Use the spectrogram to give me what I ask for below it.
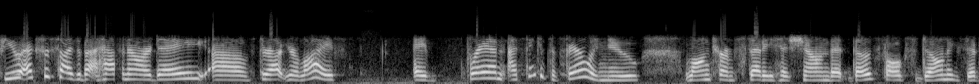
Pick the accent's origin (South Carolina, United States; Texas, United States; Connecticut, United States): Texas, United States; now in California, United States; Well, I grew up in Central Texas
